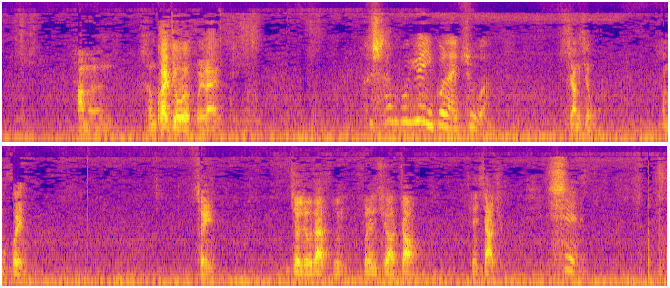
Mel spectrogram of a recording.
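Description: A man speaks in a firm, steady voice.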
